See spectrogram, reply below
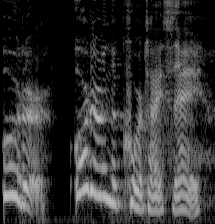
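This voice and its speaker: A woman's voice: sits high, sing-song, normal speed. A woman voicing a stern elderly male judge, reading courtroom game dialogue aloud in a formal, commanding manner. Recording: music behind. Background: game music.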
